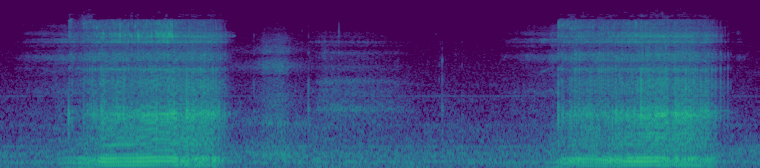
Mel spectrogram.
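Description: Two long, loud, rattling snores about three seconds apart, each followed by a quieter breath out: steady adult snoring during sleep.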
